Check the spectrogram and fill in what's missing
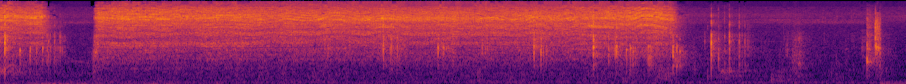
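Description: Clear coat paint is sprayed from an aerosol onto a movable welding vise in a long, steady, close hiss lasting several seconds, then breaks off into a few rattling clicks and short spurts.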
